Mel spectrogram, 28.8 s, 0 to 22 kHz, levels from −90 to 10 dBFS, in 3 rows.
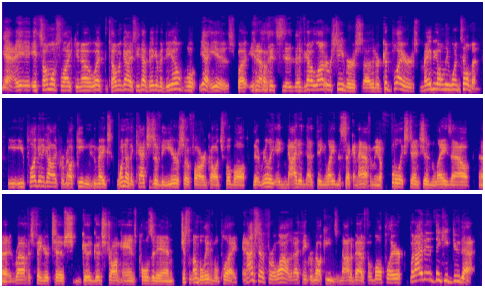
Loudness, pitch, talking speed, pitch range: -15 LUFS, 155 Hz, 250 wpm, 135-195 Hz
